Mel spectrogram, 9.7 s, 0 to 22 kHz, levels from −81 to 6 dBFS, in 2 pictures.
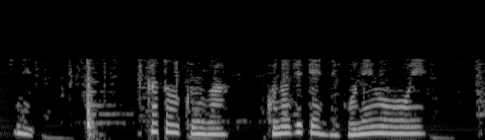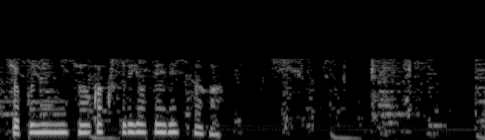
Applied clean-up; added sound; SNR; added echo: classical method spectral subtraction.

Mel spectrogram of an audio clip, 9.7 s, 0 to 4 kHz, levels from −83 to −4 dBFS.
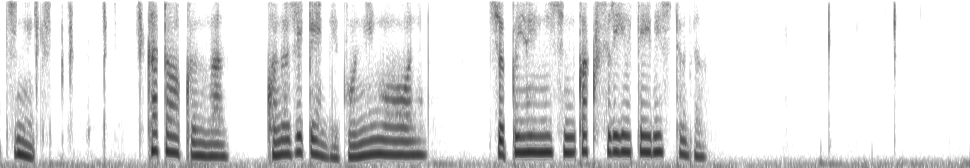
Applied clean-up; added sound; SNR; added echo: neural diffusion model UNIVERSE++.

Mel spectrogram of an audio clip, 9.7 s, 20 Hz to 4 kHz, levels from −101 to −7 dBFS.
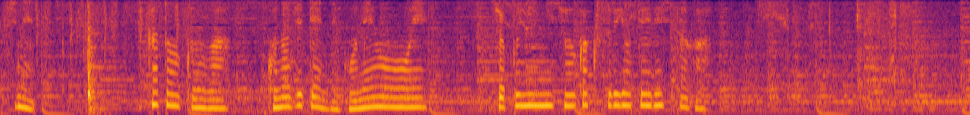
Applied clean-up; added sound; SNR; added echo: none; Microwave oven; 12 dB; none.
